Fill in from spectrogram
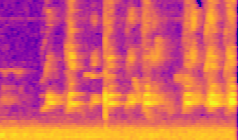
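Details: Hungry orange-crowned warbler in a backyard, uttering a quick series of thin, high chirps and one sharp click over constant low background hiss.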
